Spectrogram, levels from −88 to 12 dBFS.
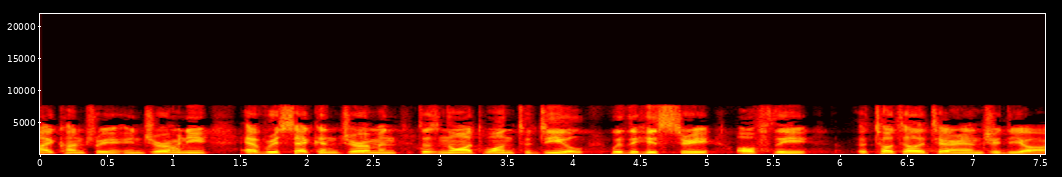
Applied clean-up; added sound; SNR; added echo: neural mask model Resemble Enhance denoiser.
